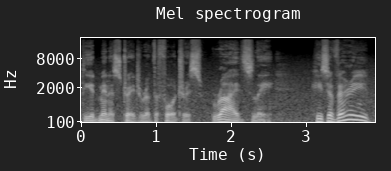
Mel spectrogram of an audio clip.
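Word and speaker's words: Wriothesley: I mentioned that I have had personal dealings with the administrator of the fortress, Writhsley. He's a very Writhsley. shrewd fellow. That's how it's pronounced. Yeah, Writhsley.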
